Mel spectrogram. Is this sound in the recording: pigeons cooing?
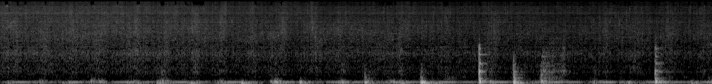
no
